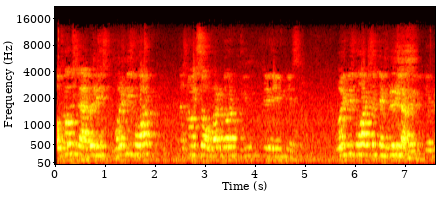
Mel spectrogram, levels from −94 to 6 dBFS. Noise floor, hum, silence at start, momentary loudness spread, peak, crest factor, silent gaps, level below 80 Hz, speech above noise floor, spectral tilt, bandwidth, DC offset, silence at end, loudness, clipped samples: -34 dBFS; none; 0.05 s; 18 LU; 0 dBFS; 14 dB; none; -48 dBFS; 21 dB; -5 dB/octave; 13.5 kHz; under 0.1%; 0 s; -13 LUFS; under 0.1%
